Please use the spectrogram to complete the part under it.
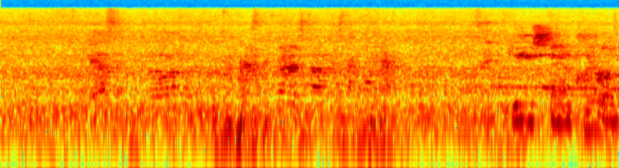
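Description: A train rumbles steadily along a track.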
